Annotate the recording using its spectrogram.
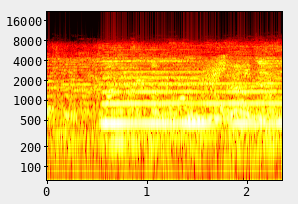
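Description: Conch shell (shankha) blown in a long, steady note. It stops at the start and takes up again about half a second in, as if the player paused for breath.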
